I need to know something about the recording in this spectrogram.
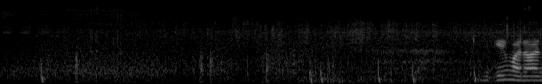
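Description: Footsteps tread softly on the ground.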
